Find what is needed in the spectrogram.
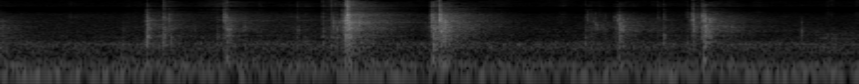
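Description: A handful of sharp, separate clicks and knocks from something being handled, about six over four seconds with the loudest a little before the middle, over a faint low hum.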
